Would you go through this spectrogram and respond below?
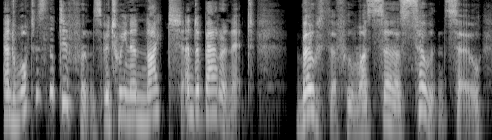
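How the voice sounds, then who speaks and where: A woman's voice: big pitch swings, normal speed, dry recording, clean studio sound. A woman doing a fussy, hectoring aunt. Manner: pestering, shrill.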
